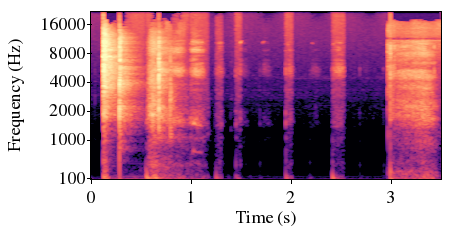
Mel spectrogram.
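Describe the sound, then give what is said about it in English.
A can of wine being opened: several sharp metallic clicks and scrapes from the tab, a pause with a few small taps, then a steady hiss of released pressure at the end. “I'm opening a can of wine.”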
